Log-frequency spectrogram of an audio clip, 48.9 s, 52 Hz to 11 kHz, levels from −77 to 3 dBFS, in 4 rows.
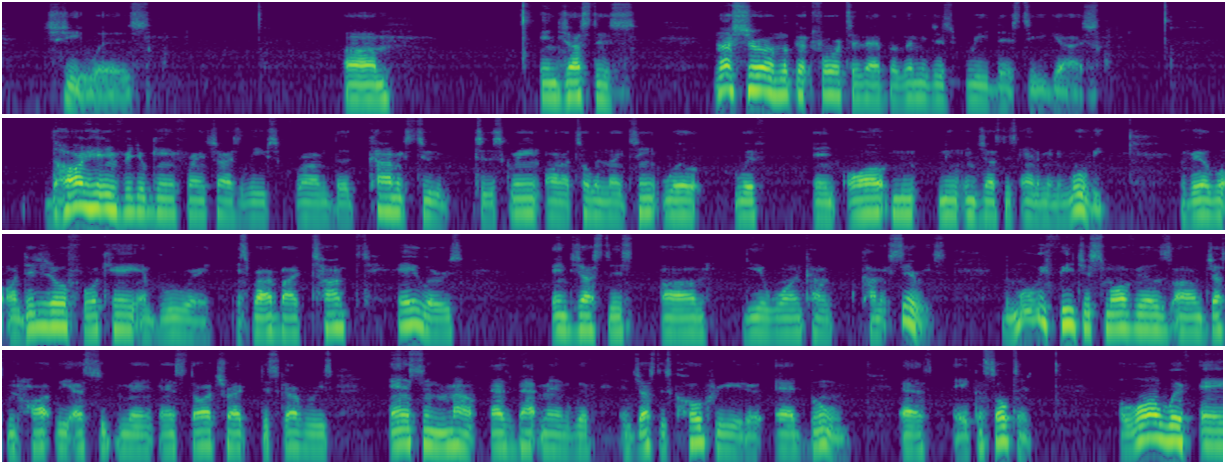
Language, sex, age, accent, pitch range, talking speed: English, male, 20-39, American, 100-120 Hz, 110 wpm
